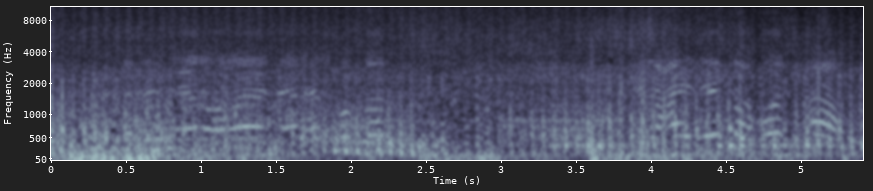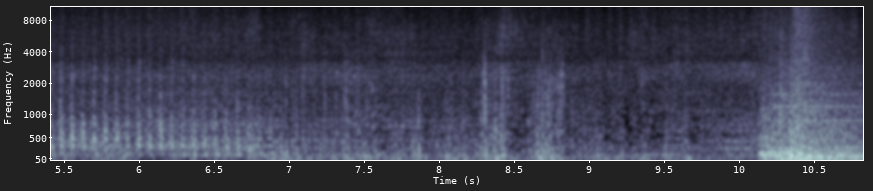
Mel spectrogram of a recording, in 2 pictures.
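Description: Light two-bladed helicopter lifting off and flying overhead, its rotor beating in a rapid steady rhythm that grows fainter toward the end as it moves away.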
